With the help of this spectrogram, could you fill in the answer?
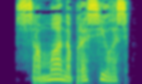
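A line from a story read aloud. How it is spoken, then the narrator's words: Through gritted teeth. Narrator (Russian): процедил Кайл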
